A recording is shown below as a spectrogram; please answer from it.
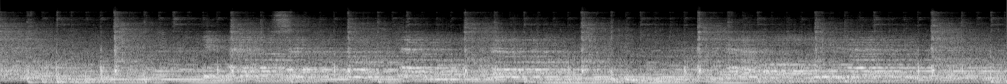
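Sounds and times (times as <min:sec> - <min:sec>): singing over a steady beat: 0:00.0 - 0:10.0.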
